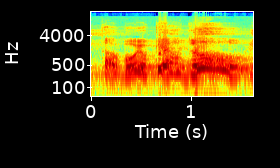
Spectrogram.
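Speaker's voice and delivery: high, loud, slow broken cry; crying surrender. Retold or imitated. Believer in prayer finally yielding to God, sobbing. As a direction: give in through tears, drawn out.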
